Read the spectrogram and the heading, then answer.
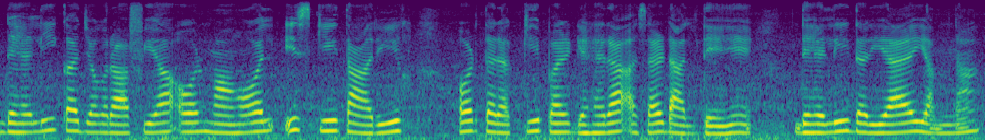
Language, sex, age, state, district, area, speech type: Urdu, female, 18-30, Delhi, North East Delhi, urban, spontaneous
